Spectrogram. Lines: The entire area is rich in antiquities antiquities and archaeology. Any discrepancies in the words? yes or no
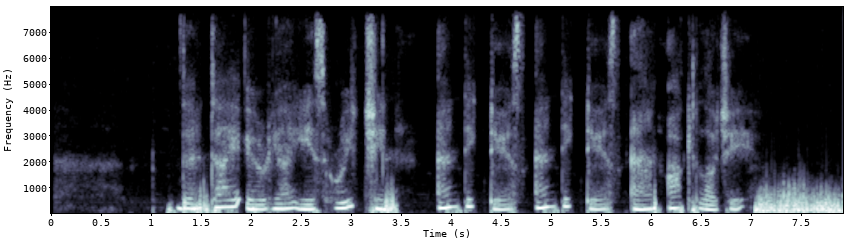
no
